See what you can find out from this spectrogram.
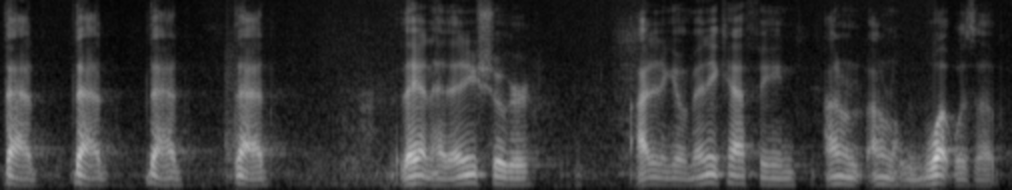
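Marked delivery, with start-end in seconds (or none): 0.0-2.0 put-on nagging child. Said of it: "they kept going".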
